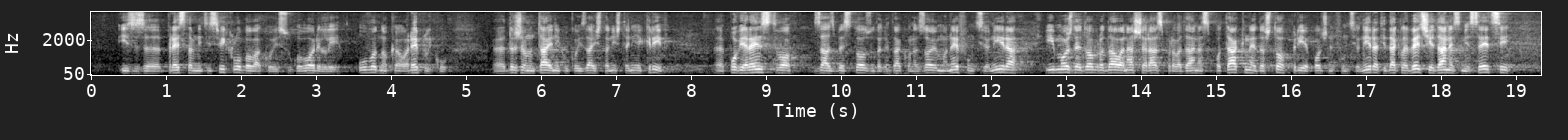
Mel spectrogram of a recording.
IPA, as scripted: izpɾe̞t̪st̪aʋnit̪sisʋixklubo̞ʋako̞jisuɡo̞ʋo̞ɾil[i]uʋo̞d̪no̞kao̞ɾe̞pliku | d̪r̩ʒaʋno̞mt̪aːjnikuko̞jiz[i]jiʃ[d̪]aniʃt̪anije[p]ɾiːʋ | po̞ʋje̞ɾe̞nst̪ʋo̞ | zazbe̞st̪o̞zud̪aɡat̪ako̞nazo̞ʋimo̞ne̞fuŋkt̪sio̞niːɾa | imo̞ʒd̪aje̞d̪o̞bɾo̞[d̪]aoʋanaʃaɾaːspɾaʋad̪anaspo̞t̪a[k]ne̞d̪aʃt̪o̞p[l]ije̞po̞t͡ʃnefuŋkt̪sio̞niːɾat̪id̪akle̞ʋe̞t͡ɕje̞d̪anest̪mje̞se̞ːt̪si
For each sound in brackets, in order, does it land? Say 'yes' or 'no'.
yes, no, no, no, yes, yes, no

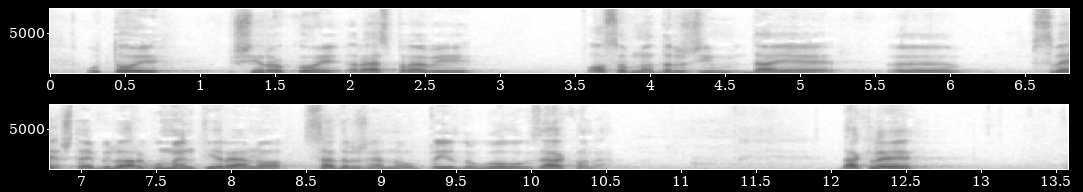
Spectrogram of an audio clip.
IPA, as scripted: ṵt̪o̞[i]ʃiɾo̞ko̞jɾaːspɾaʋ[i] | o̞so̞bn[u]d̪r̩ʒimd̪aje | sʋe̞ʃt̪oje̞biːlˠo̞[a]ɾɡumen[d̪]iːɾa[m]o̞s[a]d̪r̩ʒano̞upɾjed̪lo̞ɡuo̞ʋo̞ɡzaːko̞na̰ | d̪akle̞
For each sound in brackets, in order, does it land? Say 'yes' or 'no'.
no, yes, no, yes, no, no, yes

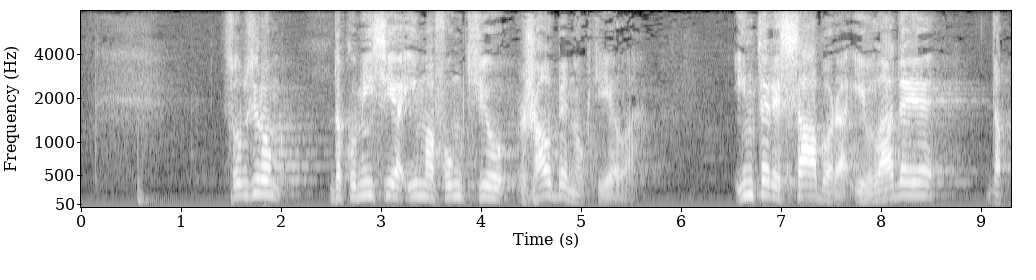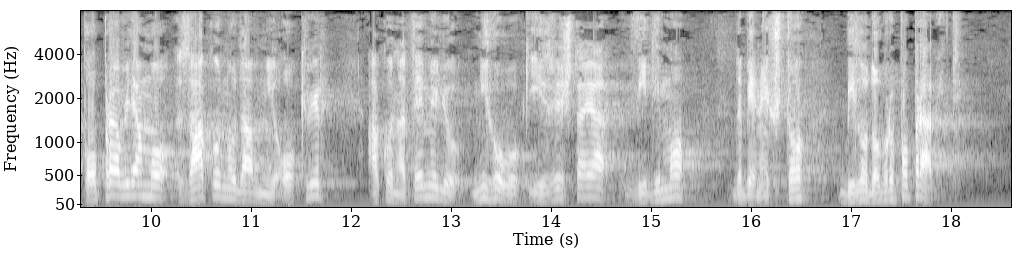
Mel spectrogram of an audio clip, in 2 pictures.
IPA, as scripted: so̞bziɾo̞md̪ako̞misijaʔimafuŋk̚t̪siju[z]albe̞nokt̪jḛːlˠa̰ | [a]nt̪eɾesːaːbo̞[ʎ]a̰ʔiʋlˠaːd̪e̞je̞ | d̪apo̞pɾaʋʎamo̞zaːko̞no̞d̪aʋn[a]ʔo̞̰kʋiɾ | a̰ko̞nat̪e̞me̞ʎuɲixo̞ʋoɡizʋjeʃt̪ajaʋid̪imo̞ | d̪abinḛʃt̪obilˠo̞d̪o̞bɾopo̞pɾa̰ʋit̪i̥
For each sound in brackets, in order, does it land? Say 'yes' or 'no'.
no, no, no, no

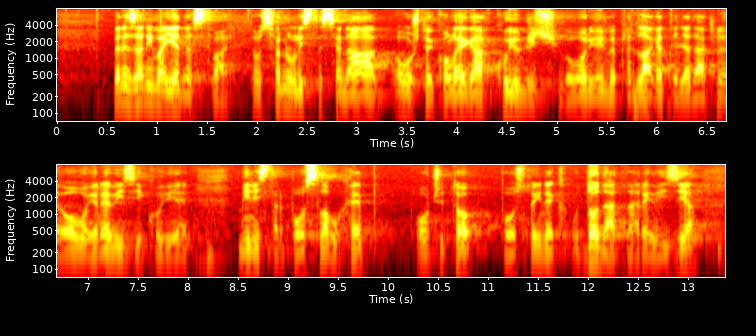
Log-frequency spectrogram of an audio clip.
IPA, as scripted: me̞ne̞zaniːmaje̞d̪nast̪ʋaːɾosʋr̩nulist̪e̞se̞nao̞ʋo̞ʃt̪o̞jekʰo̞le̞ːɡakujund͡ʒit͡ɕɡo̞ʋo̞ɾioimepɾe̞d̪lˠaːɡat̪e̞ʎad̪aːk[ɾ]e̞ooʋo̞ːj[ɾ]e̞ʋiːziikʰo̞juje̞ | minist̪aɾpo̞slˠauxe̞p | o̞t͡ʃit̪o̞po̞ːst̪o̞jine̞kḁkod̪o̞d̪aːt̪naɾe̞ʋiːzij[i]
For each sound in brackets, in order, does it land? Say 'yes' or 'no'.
no, yes, no

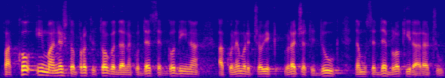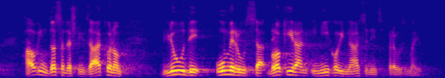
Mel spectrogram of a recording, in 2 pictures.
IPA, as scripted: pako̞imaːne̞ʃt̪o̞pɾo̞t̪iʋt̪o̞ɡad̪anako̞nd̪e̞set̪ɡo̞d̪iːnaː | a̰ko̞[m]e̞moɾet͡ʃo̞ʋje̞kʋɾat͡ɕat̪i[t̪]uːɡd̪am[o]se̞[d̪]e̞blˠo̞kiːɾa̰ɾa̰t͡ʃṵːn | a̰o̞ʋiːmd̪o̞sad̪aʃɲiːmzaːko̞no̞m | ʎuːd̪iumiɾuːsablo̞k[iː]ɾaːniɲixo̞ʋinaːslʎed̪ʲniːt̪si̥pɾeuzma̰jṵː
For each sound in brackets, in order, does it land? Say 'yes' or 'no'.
no, no, no, yes, yes

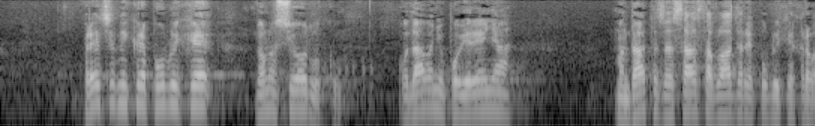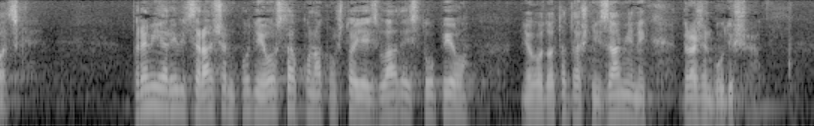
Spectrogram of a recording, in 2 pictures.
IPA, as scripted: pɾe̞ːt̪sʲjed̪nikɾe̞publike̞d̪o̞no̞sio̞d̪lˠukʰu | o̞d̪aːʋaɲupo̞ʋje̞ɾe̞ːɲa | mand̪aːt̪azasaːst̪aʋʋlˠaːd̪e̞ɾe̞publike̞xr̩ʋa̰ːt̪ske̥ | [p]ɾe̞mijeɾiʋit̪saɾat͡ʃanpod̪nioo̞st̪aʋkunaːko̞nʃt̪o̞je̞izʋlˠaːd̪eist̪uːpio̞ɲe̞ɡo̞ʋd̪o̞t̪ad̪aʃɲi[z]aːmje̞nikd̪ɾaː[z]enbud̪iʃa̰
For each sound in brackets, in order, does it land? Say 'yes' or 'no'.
yes, yes, no

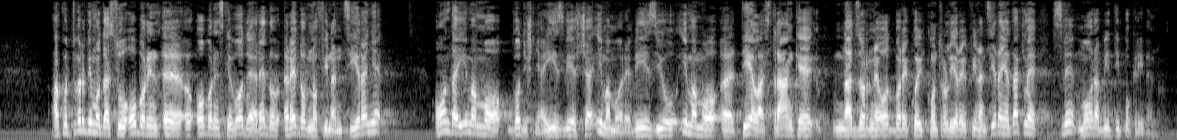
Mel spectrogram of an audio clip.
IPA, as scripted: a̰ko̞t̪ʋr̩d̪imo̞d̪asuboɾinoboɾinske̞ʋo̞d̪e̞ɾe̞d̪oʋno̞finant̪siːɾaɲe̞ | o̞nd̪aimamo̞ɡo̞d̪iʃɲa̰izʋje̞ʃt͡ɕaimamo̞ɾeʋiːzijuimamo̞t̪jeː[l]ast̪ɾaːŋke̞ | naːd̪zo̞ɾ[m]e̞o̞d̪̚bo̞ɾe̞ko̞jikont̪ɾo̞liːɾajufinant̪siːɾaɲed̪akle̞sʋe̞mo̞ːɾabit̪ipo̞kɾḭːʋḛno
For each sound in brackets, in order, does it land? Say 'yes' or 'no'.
yes, no

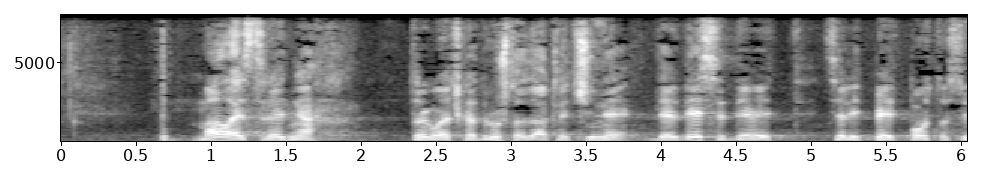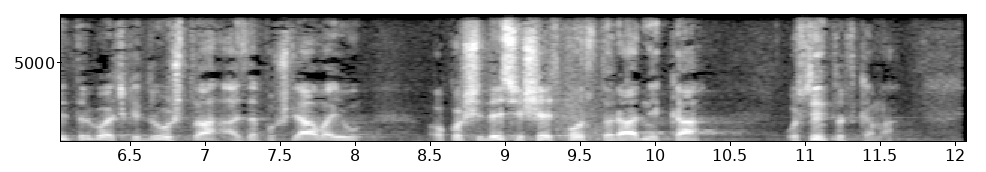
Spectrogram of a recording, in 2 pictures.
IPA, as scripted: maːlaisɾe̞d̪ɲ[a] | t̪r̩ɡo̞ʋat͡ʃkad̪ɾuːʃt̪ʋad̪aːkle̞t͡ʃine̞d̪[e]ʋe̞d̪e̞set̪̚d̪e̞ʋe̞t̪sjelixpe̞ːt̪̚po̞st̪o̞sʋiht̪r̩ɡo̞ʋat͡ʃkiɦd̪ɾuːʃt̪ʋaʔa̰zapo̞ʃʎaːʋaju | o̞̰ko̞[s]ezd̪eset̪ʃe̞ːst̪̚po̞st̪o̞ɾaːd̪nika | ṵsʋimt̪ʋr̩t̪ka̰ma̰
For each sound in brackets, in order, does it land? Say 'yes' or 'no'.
yes, yes, no

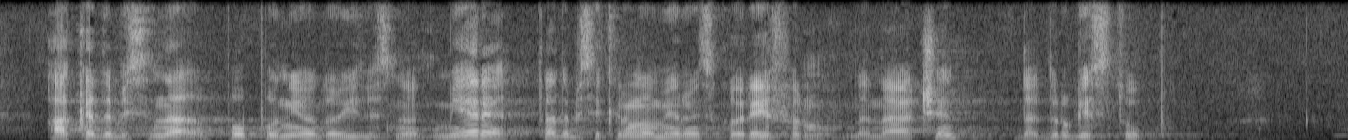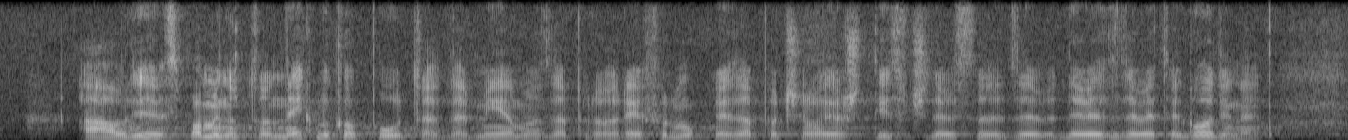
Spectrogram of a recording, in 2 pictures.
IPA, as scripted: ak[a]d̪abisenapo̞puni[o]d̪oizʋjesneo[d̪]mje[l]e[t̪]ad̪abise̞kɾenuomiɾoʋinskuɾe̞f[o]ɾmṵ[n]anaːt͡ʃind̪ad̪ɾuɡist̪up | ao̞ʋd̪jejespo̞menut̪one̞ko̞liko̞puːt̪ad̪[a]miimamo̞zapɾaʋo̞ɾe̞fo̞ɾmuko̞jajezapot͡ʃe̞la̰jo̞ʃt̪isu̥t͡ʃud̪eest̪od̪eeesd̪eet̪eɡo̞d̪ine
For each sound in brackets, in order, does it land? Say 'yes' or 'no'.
yes, yes, yes, no, yes, yes, yes, yes

